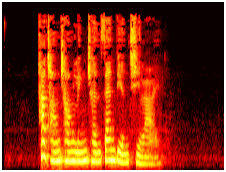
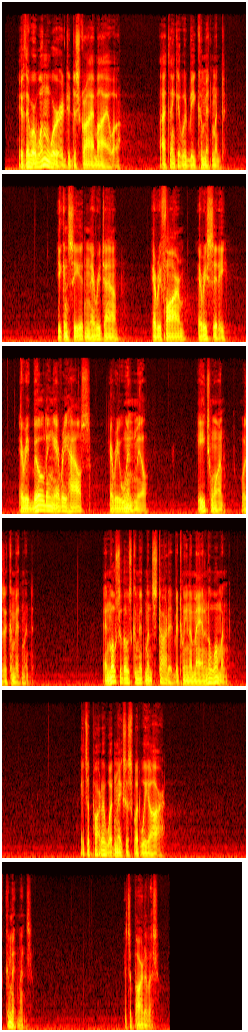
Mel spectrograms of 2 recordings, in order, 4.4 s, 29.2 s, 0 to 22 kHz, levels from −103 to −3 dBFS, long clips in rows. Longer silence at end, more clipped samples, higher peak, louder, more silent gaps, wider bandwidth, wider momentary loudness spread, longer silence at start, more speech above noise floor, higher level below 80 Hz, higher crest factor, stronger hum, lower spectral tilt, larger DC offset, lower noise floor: second, 1.3 s vs 1.7 s; neither; first, 0 dBFS vs -6 dBFS; first, -17 LUFS vs -26 LUFS; neither; about the same, 16.5 kHz vs 16 kHz; second, 9 LU vs 15 LU; first, 0.7 s vs 0.05 s; first, 58 dB vs 34 dB; second, -64 dBFS vs -42 dBFS; about the same, 20 dB vs 22 dB; neither; second, -3.5 dB/octave vs -5 dB/octave; neither; first, -75 dBFS vs -59 dBFS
